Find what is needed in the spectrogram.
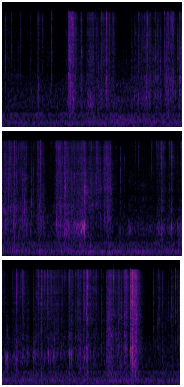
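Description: Crinkly packaging of a small diamond painting kit being handled and unwrapped: irregular rustling and crinkling, with a sharp crackle about a second in and a louder one near the end.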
